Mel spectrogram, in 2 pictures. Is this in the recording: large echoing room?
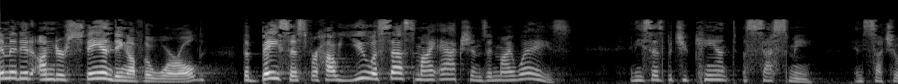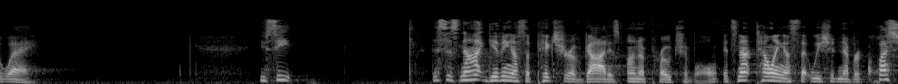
yes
